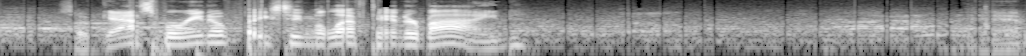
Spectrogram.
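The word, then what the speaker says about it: Myn: 3 nothing so RJ mine who spells it m y n but pronounce mine like yours and mine is on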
